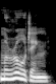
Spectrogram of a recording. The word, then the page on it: marauding: British English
